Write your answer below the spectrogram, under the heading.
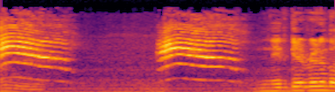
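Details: Pet cat protesting during a bath, disliking water: two long, loud, slightly falling meows with a short pause between, then a shorter cry as a person speaks; low steady hum underneath.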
